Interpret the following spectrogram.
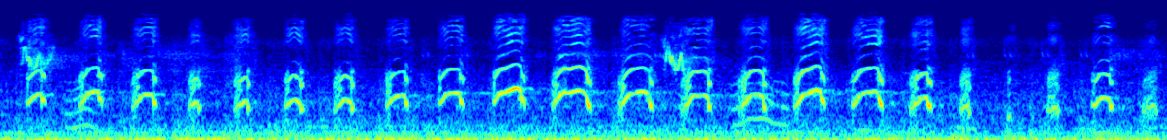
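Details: Newborn puppies of a stray mother dog whimpering while she cares for them: rapid, arched, squeaky cries, about three to four per second, in an unbroken series over a low steady rumble.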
